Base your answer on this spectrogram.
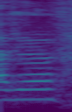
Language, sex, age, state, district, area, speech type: Bodo, female, 18-30, Assam, Kokrajhar, rural, spontaneous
